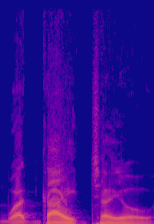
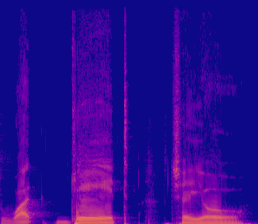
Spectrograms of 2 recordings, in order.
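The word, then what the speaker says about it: Wat Ket Chaiyo: It's not Wat Gai Chayo. It is Wat Gate Chayo.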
